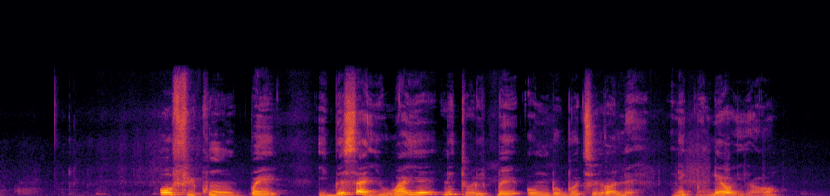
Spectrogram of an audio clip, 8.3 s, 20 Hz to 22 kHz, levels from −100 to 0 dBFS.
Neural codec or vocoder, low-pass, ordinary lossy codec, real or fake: none; 14.4 kHz; none; real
